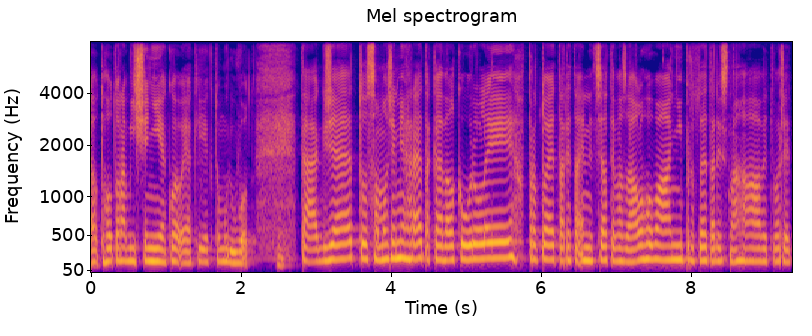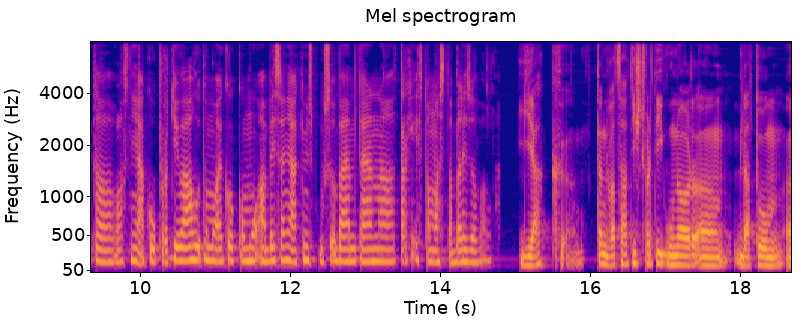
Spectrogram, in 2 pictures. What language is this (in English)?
Czech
